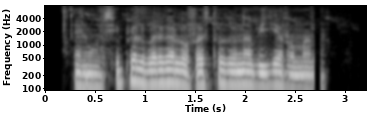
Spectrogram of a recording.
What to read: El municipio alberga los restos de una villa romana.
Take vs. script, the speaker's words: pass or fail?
pass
